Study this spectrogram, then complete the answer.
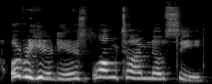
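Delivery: put-on a doting old lady greeting friends; delighted old dog. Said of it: "in a delighted voice".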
